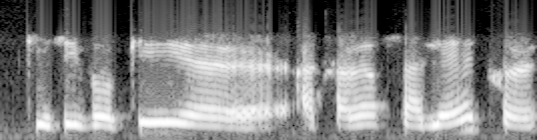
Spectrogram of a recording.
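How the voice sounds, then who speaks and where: Here a woman is talking. She goes at a fairly slow pace. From Uruguay. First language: Spanish (speaking French). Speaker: writer. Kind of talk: interview. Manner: hesitant.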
